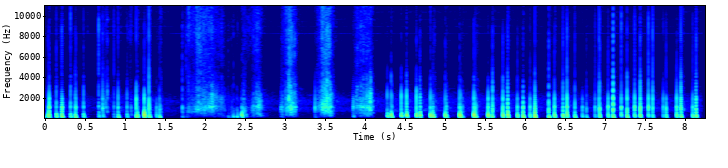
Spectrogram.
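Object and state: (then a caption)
Cork trivet. Long nails tap rapidly on the face of a large, round, flat cork trivet held in front of the mic, making about forty short, dull, low taps. A burst of taps is followed by slower, breathy scratching strokes across the cork, then another long run of quick taps.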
